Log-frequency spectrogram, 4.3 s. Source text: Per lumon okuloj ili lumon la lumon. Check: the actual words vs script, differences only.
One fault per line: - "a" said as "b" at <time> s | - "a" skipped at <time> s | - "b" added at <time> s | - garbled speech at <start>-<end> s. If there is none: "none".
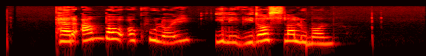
- "lumon" said as "ambaŭ" at 0.9 s
- "lumon" said as "vidos" at 2.5 s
